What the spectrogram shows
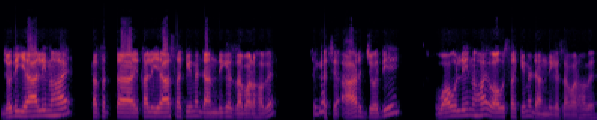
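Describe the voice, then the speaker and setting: A man's voice: a little high, animated, fairly quick, clear, resonant tone, dry recording. A male teacher giving an online reading lesson, patiently repeating rules and drilling letter sounds one by one. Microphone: video call. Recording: dull lo-fi online call audio.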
